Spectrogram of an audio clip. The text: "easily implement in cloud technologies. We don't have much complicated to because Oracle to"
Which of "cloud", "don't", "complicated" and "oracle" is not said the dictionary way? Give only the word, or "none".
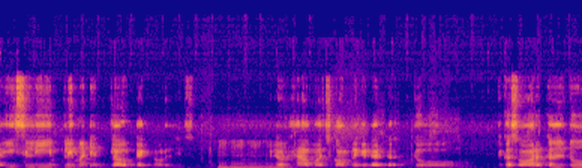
none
